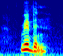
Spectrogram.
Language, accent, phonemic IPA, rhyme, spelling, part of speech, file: English, US, /ˈɹɪbən/, -ɪbən, ribbon, noun / verb, En-us-ribbon.ogg
- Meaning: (noun) 1. A long, narrow strip of material used for decoration of clothing or the hair or gift wrapping 2. An awareness ribbon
